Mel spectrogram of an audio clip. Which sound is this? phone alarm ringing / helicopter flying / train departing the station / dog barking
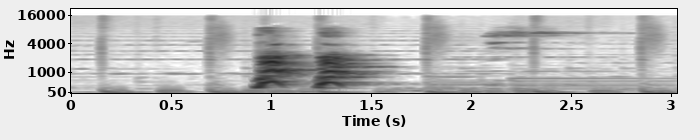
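dog barking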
